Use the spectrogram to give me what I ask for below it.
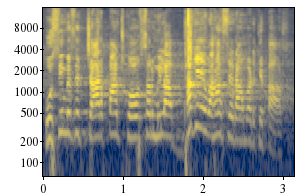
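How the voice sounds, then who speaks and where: A man telling a devotional story as a sermon, lively and humorous, chanting verses now and then. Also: extremely high pitch, a little fast. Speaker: storyteller preacher. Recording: reverberant hall with faint music.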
